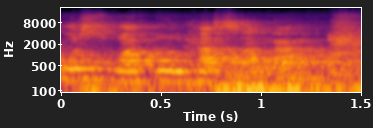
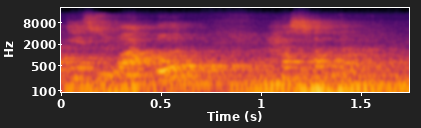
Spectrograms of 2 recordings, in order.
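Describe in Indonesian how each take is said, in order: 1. Kata pertama diawali dengan vokal 'u'. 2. Kata pertama diawali dengan vokal 'i'. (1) "bisa dibaca uswatun hasanah" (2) "bisa dibaca iswatun hasanah"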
